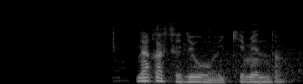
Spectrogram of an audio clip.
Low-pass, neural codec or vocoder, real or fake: 7.2 kHz; vocoder, 44.1 kHz, 128 mel bands every 256 samples, BigVGAN v2; fake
